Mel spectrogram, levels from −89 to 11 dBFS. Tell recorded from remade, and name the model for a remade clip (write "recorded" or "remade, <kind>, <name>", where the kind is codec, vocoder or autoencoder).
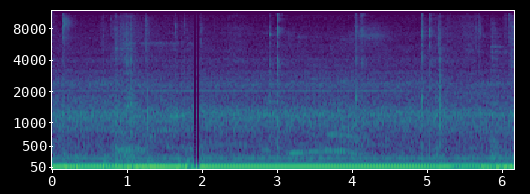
recorded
